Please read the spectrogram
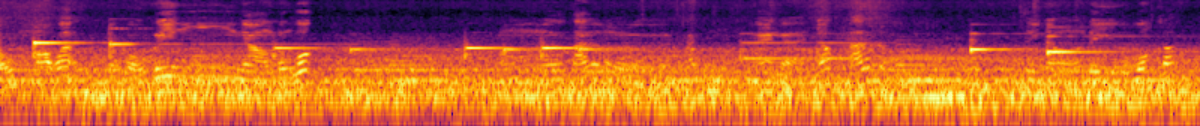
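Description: Background music with a singing voice: a slow melody of held notes, some sung with vibrato.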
